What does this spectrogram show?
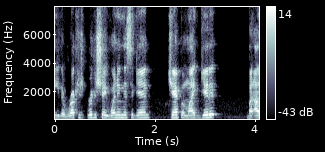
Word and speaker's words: Ciampa: I keep on saying his name wrong, but Ciampa.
